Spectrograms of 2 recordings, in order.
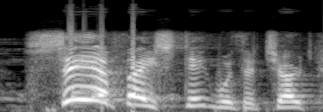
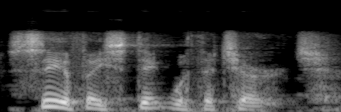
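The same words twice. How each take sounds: First: Repeated louder and higher. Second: Much softer, dropped low; quiet. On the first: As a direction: throw it out to the congregation. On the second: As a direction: say it almost under the breath before repeating. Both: Acted. Repeats line quiet then loud.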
